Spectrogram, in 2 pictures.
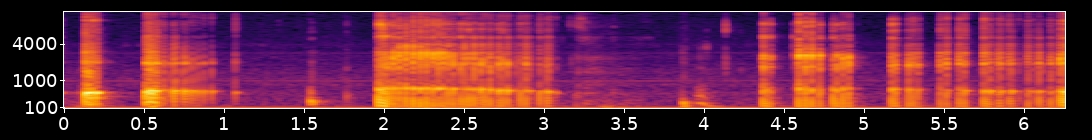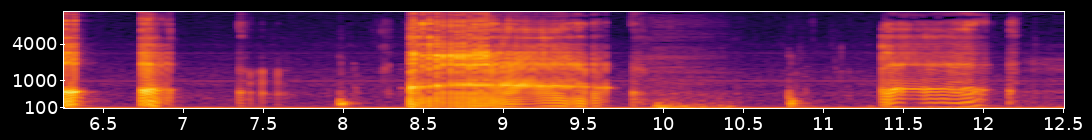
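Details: Deliberate burping after dinner, recorded close to a microphone: repeated loud, drawn-out, rumbling belches with a steady low background hum; voluntary burping on command.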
